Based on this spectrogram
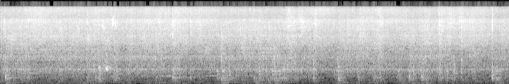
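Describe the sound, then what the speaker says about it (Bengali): Mustard paste fries in a pan for a pabda fish curry with mustard and poppy seed, giving a loud, continuous sizzle that hisses evenly throughout with faint stirring underneath. "তো হালকা করে ভেজে নেবো সর্ষেটা"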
